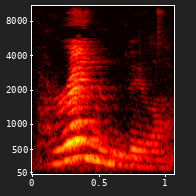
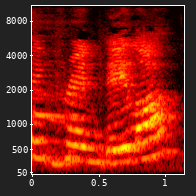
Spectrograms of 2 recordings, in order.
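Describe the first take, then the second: First: The stress is on the first syllable. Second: The stress is on the second syllable. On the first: The speaker calls it right. "we have to add a written accent over the first E" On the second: The speaker calls it wrong. "do you want to say prendela?"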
